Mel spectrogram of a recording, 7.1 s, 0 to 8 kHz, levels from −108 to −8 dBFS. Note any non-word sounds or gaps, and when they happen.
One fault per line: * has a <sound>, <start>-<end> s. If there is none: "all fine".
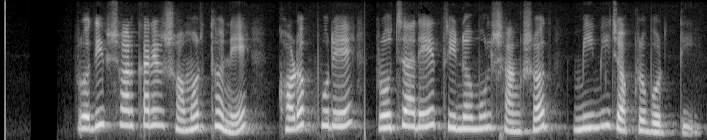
all fine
